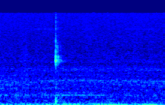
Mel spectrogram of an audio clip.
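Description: A single light tap on an interactive whiteboard, one short sharp click about three-quarters of a second in, over faint room tone.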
